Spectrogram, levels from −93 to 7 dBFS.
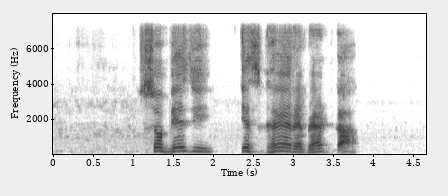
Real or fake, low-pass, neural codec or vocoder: fake; 7.2 kHz; vocoder, 22.05 kHz, 80 mel bands, HiFi-GAN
